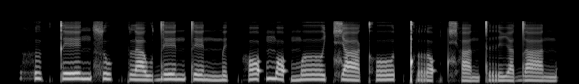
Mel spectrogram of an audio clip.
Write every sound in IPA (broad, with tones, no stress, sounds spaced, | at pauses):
h ɯ˨˩ k̚ t eː˧ ŋ s u˨˩ k̚ p l a˩˦ w d e˧ n t e˨˩ n m e˨˩ k̚ h ɔ˦˥ ʔ m ɔ˨˩ ʔ m ɤː˧ t͡ɕ aː˨˩ kʰ oː˦˥ t̚ kʰ r ɔ˨˩ ʔ t͡ɕʰ a˩˦ n t r i˩˦ a̯ d a˧ n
